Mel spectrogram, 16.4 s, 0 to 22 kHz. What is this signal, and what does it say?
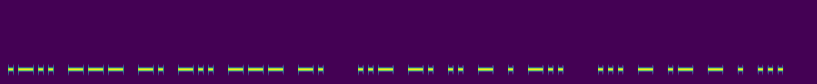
Morse code, heard as a keyed tone, about 12 wpm, 600 Hz. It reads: LONDON UNITED STATES
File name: CW / Practice / NationalCapitals12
